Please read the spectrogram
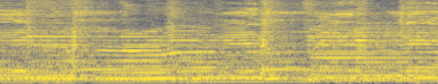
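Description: A live rock band playing an instrumental passage with no singing: guitars, keyboard and drums, with a sharp drum hit about once a second.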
